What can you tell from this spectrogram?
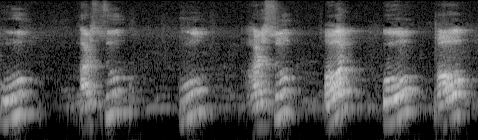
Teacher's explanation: ऊ बोल के देखिए, आपका ओठ जो होगा वो गोलाकार टाइप का हो जाएगा। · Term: वृत्तमुखी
